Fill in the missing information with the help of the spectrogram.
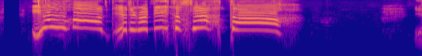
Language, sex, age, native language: Icelandic, male, 11, Icelandic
